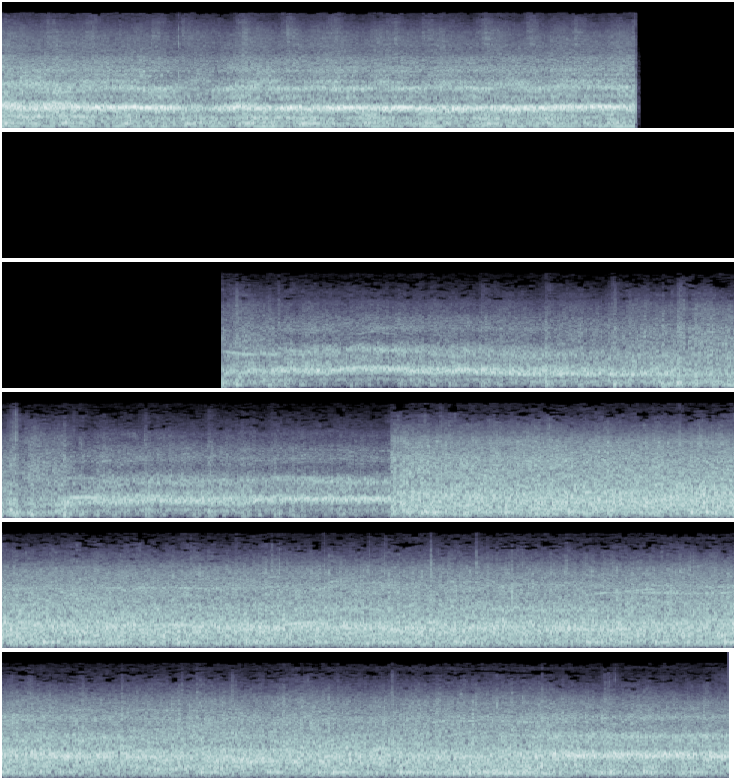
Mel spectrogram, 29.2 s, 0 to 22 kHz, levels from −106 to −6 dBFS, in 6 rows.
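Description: No technical faults can be heard anywhere in the audio. Nothing interrupts or disturbs the sound at any point.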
